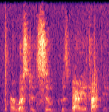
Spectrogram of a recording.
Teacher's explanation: W-O-R-S-T-E-D, but say it without the R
